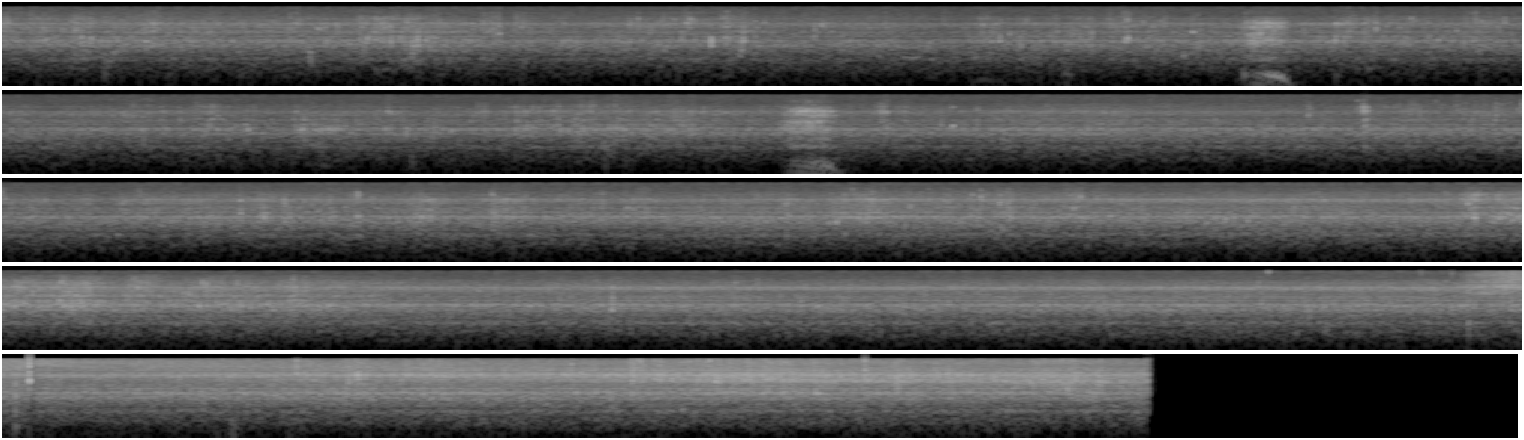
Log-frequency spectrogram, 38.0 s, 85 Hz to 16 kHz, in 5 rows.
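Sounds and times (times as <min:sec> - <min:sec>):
river rapids rushing: 0:27.0 - 0:36.2.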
